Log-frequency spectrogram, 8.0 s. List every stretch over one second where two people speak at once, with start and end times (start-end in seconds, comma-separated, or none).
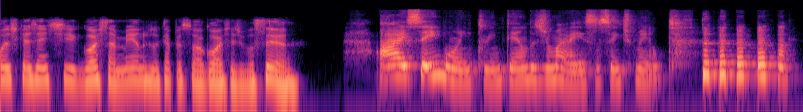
none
